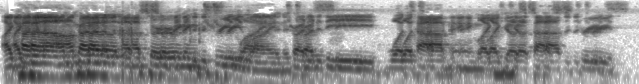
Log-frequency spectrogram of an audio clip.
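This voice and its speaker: A man playing in a tabletop game, speaking casually in a low-key way. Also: fairly even intonation, a little slow, crowd noise. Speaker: player. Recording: echoey room, far from the mic, dull sound.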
